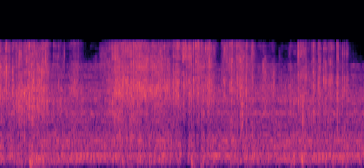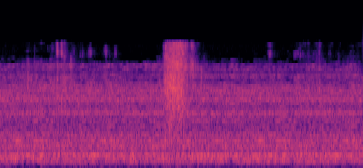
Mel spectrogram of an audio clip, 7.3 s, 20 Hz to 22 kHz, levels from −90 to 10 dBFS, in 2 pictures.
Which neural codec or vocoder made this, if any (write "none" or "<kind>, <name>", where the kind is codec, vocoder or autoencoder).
none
